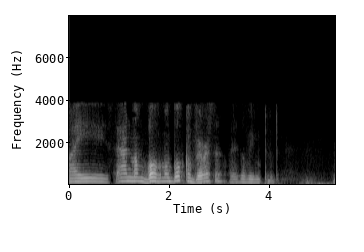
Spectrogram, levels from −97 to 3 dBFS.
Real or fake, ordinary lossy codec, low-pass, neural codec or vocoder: fake; AAC, 16 kbps; 7.2 kHz; codec, 16 kHz in and 24 kHz out, 0.4 kbps, LongCat-Audio-Codec, fine tuned four codebook decoder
